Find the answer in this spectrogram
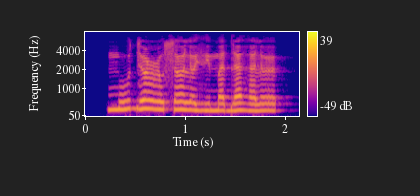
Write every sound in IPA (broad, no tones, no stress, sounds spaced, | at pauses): m u d ø ʕ u s œ l ø vʲ ø m ɛ d ɛ ɦ ɛ l ø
